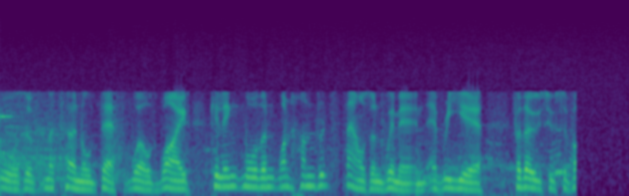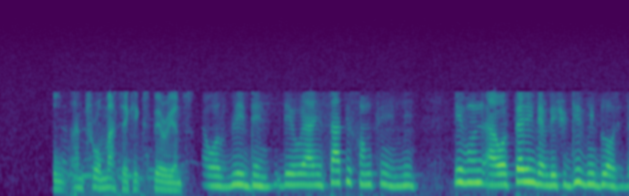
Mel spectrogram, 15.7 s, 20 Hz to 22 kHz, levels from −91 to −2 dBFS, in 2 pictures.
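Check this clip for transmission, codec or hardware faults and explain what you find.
Four faults appear in the clip, three of them from the network side of a call. The whole clip is band-limited to nothing above 4 kHz, which fits a G.711 mu-law path at 64 kbps. That path is not itself a fault.

Short stalls from late packets occur at 3.88–3.94 s and 4.24–4.29 s. Each time a packet arrived late, the jitter buffer emptied and the receiver held the last sound for about 43 ms and then 29 ms before resuming where it left off. Nothing is lost, but the sound hangs briefly with a faint buzz. On a spectrogram each shows as a short smear of horizontal, unchanging bands. The waveform shows a brief repeated, periodic stretch.

A call audio freeze runs from 5.05 to 5.20 s. The last sound is carried on for about 129 ms as a fading buzz rather than silence, after which the audio picks up without skipping ahead, so the timeline is pushed later. 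The likely cause is packets held up in transit until the jitter buffer ran dry. A spectrogram shows frozen, decaying harmonic lines. The waveform shows a tapering repetitive segment.

An audio dropout to a faint residue spans 7.20–8.52 s, about 1.3 s. The signal cuts off abruptly, and only hiss about 40 dB below the normal level remains until it returns just as suddenly. This is likely a loss of the wanted signal while the downstream path stayed live. On a spectrogram it appears as a sharp-edged block of faint, even broadband noise. The waveform collapses to a thin band with vertical edges.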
